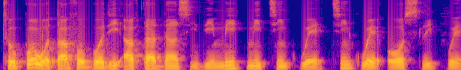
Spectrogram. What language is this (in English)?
Nigerian Pidgin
